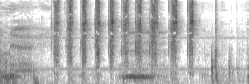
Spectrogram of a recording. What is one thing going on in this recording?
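Sandpaper rubs in quick, short scraping strokes.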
